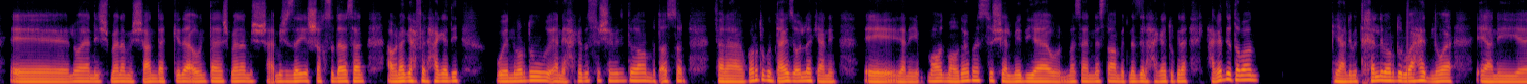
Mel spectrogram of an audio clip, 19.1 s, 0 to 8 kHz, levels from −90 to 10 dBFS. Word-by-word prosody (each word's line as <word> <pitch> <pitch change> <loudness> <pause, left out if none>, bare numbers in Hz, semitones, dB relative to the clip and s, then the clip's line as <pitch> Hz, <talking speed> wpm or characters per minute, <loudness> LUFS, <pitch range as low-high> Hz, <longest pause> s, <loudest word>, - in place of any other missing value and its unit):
آآ، 105 -1 +2
اللي 115 +3 -1
هو - - +2
يعني 115 -1 0
اشمعنى 115 +1 -1
مش 110 -2 -4
عندك 115 +1 0
كده 115 0 +1
أو 110 0 +2
أنت 120 +1 -3
اشمعنى 120 +1 +1
مش 115 0 -5
مش 115 0 -2
زي 120 +3 +2
الشخص 125 0 -3
ده 120 0 +3
مثلًا 125 0 +2 0.3
أو 110 - +2
ناجح 125 +1 +4
في 130 - -7
الحاجة 125 +1 +1
دي، 135 +1 -1 0.4
وإن 115 0 +2
برضه 140 +2 +3
يعني 110 -4 -1
حاجات 130 +5 -4
السوشيال 135 0 -4
ميديا 130 0 -3
طبعًا 135 -1 +1
بتأثّر. 125 +1 -2 0.3
فأنا 110 -2 +2
برضه 140 +10 0
كنت 140 -6 0
عايز 130 +2 +3
أقول 125 +1 +2
لك 135 -3 +1
يعني 105 -1 -1 0.4
آآ، - - -2 0.3
يعني 100 -1 -2
مو 120 -1 +1
موضوع 120 +3 +1
بقى 150 - 0
السوشيال 135 -6 -1
ميديا 115 -1 +3
ومثلًا 110 +2 -2
الناس 115 +1 -2
طبعًا 120 -1 0
بتنزِّل 115 +1 -1
حاجات 115 +2 -3
وكده، 125 +1 0 0.2
الحاجات 155 +4 0
دي 195 - +4
طبعًا 170 -2 +2 1.0
يعني 110 -2 +2
بتخلّي 135 +6 0
برضه 140 -1 +3
الواحد 130 +2 +2
إن 110 - -1
هو 125 +1 +2 0.3
يعني 105 -1 0
120 Hz, 190 wpm, -23 LUFS, 110-130 Hz, 1.0 s, ناجح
